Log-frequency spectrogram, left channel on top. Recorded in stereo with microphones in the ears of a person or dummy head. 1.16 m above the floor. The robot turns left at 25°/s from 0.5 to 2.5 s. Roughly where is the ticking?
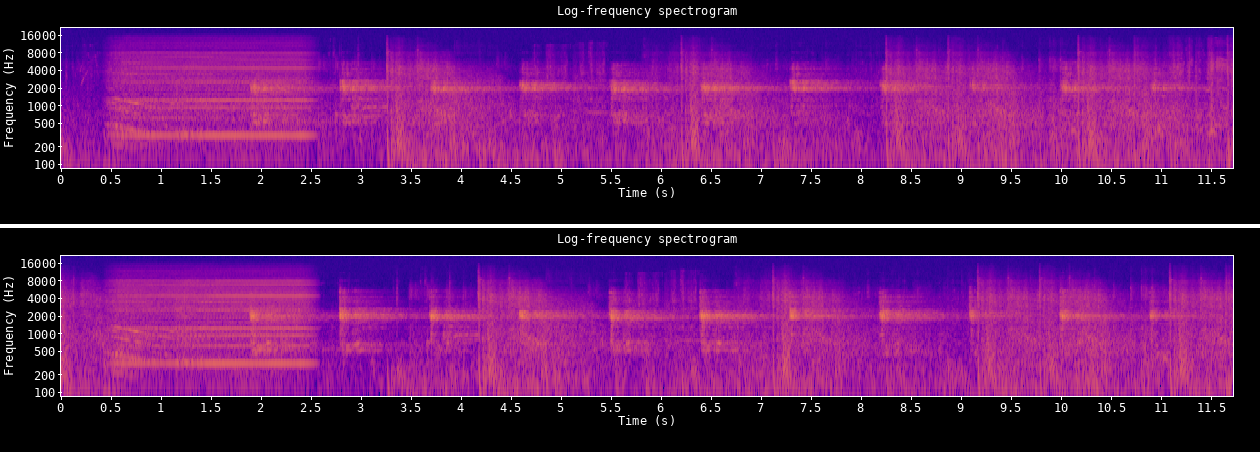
Right.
